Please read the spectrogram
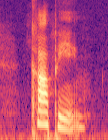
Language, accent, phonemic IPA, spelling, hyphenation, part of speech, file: English, US, /ˈkɑpiɪŋ/, copying, copy‧ing, verb / noun, En-us-copying.ogg
- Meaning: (verb) present participle and gerund of copy; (noun) 1. an instance of the making of a copy 2. the practice of making one or more copies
